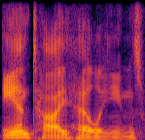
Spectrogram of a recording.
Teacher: where the T becomes a th because of the initial aspiration on the epsilon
